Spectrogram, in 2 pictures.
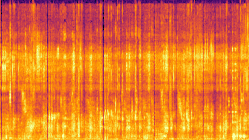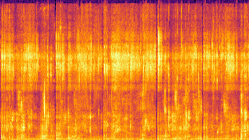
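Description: Close-miked chewing with many small wet mouth clicks, and fingers squishing and mixing rice on a plate.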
